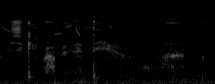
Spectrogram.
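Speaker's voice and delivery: very soft whisper. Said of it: "That's why I'm whispering".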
